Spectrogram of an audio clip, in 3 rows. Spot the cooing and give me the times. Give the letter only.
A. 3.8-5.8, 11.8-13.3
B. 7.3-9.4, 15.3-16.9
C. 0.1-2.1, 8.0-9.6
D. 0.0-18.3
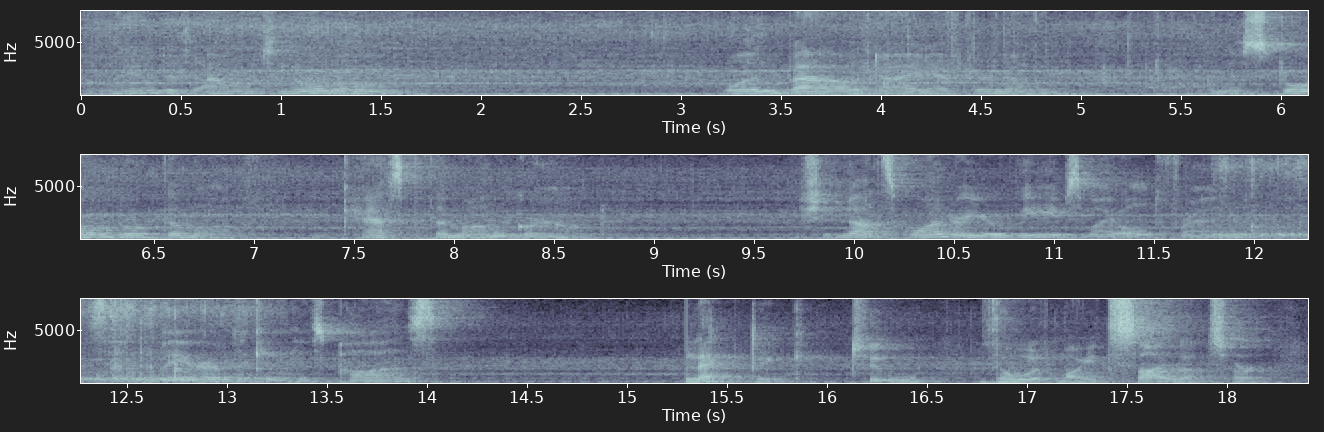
A.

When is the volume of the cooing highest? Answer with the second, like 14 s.
13 s.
